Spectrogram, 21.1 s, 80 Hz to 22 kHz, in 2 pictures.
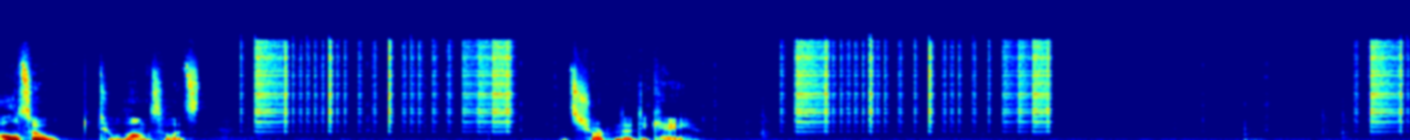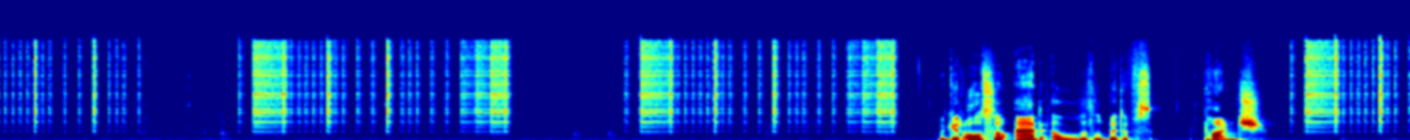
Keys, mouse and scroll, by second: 0.4-1.5 drag, 1.7 space, 2.8 click, 4.0 click, 4.5 click, 5.1 space, 5.3 click, 5.8 space, 6.3-7.4 drag, 8.3 space, 9.1 click, 10.2 space, 11.6 space, 11.7 click, 12.3 space, 13.2 click, 14.9 space, 17.2 space, 19.0 click, 20.1 space.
